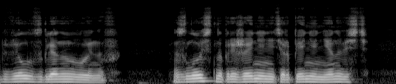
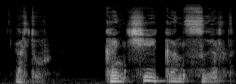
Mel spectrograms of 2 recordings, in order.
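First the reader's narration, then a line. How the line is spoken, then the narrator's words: Hissing. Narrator (Russian): прошипел Антон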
